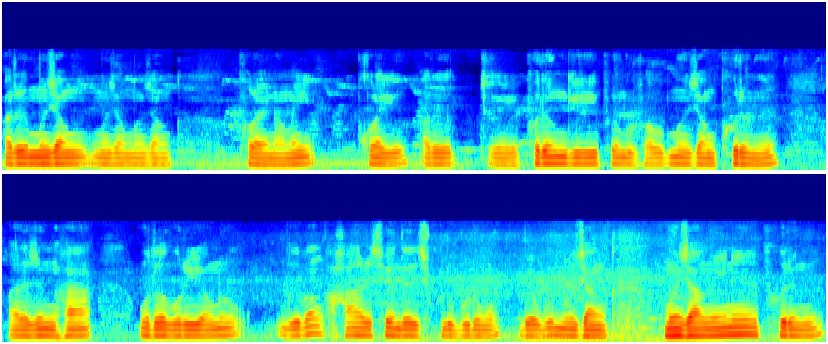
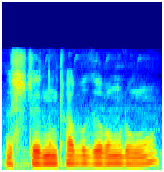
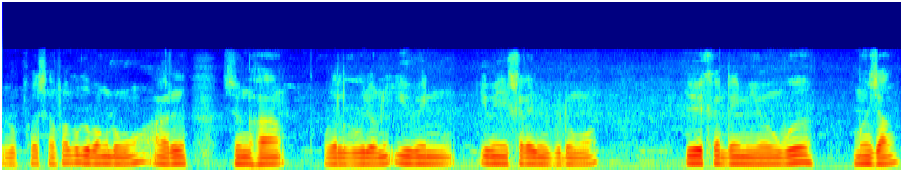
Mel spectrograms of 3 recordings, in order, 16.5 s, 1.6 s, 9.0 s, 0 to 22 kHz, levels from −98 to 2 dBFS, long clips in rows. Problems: constant background noise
